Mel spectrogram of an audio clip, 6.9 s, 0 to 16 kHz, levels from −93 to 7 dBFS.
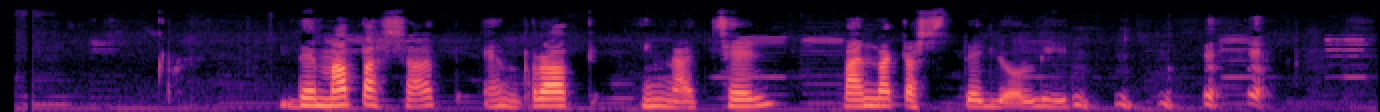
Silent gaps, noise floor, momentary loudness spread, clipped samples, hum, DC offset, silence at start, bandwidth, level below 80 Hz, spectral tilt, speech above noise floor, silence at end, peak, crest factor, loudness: none; -58 dBFS; 17 LU; under 0.1%; none; under 0.1%; 1.4 s; 11 kHz; -72 dBFS; -4 dB/octave; 34 dB; 0.1 s; -2 dBFS; 24 dB; -24 LUFS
